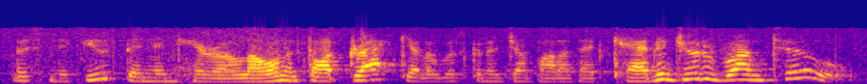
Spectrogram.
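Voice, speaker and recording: A woman playing a sharp-tongued skeptic in an old mystery picture. She snaps out sarcastic wisecracks. The soundtrack is muffled with a slight hiss. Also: on the low side, animated, quick pace, close to an everyday voice. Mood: rattled, defensive. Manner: snappy wisecracking. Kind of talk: 1930s mystery film acting. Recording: muffled, hissy 1930s film soundtrack.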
